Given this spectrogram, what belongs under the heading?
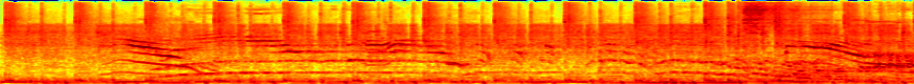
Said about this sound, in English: meow with me.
